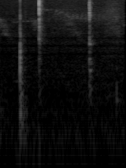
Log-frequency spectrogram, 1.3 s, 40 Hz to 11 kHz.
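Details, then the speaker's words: Chinese diesel parking heater whose fan had rubbed the casing and later cut out: on start, a few sharp circuit-board clicks, then error 06 and no fan or burner. Heater fails to start; fan spins freely by hand. "Clicks in, error 06. Now when I do it, you listen. The circuit board clicks and nothing happens."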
